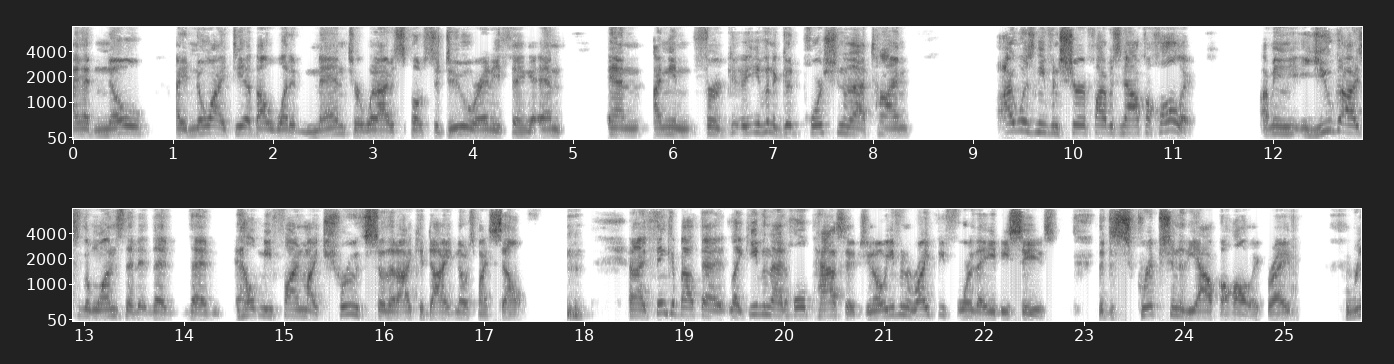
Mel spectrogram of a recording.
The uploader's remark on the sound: at the Broken Elevator Zoom Meeting held in June of 2022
